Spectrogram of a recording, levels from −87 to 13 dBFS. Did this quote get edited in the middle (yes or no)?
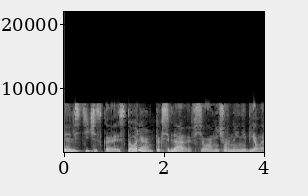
no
